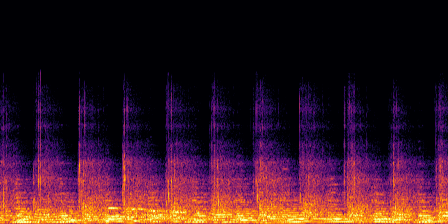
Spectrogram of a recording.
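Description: Chamber orchestra playing a brisk dance tune, strings to the fore, driven by sharp, regular percussive beats about twice a second.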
